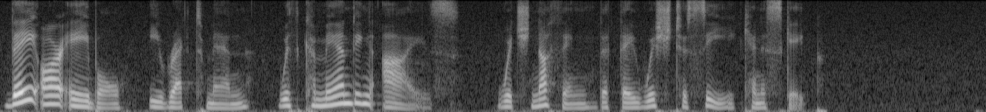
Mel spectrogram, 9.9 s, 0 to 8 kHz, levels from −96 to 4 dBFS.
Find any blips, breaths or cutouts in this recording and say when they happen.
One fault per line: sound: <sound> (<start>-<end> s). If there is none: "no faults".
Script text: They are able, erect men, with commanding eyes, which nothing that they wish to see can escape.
no faults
